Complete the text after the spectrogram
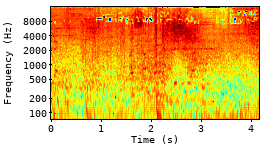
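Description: A building explodes with a deep, booming crash.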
